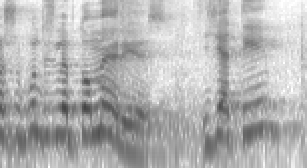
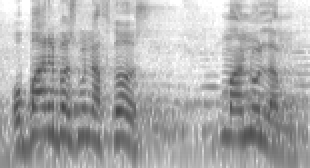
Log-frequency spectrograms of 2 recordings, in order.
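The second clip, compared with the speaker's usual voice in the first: ordinary talk, nothing marked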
